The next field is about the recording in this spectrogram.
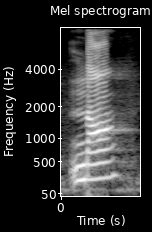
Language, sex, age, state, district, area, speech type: Punjabi, female, 45-60, Punjab, Tarn Taran, urban, read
